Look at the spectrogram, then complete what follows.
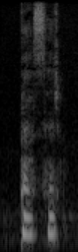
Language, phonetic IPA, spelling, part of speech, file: Polish, [ˈpasɛr], paser, noun, LL-Q809 (pol)-paser.wav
